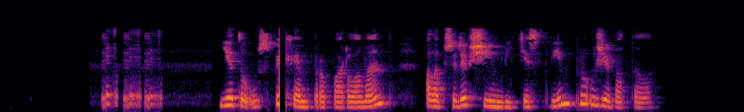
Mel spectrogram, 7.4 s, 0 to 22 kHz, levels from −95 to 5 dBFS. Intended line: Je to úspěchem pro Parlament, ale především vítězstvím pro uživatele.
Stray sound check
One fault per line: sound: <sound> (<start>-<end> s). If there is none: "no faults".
sound: laugh (1.0-1.6 s)
sound: dropout (2.8-2.9 s)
